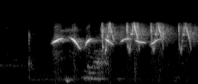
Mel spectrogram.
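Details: Short loud burst from a one-year-old bar-winged prinia: a few rising and falling whistled notes run into a rapid high chatter, with a faint low sound underneath.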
